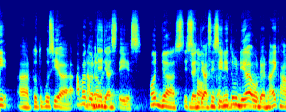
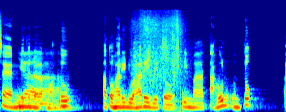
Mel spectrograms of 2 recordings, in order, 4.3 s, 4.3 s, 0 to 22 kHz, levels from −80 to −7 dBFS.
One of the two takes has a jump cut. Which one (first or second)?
second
